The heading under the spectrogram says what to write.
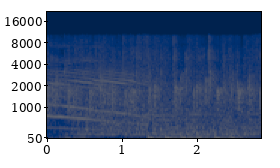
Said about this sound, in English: Cool. Everybody clap wildly.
